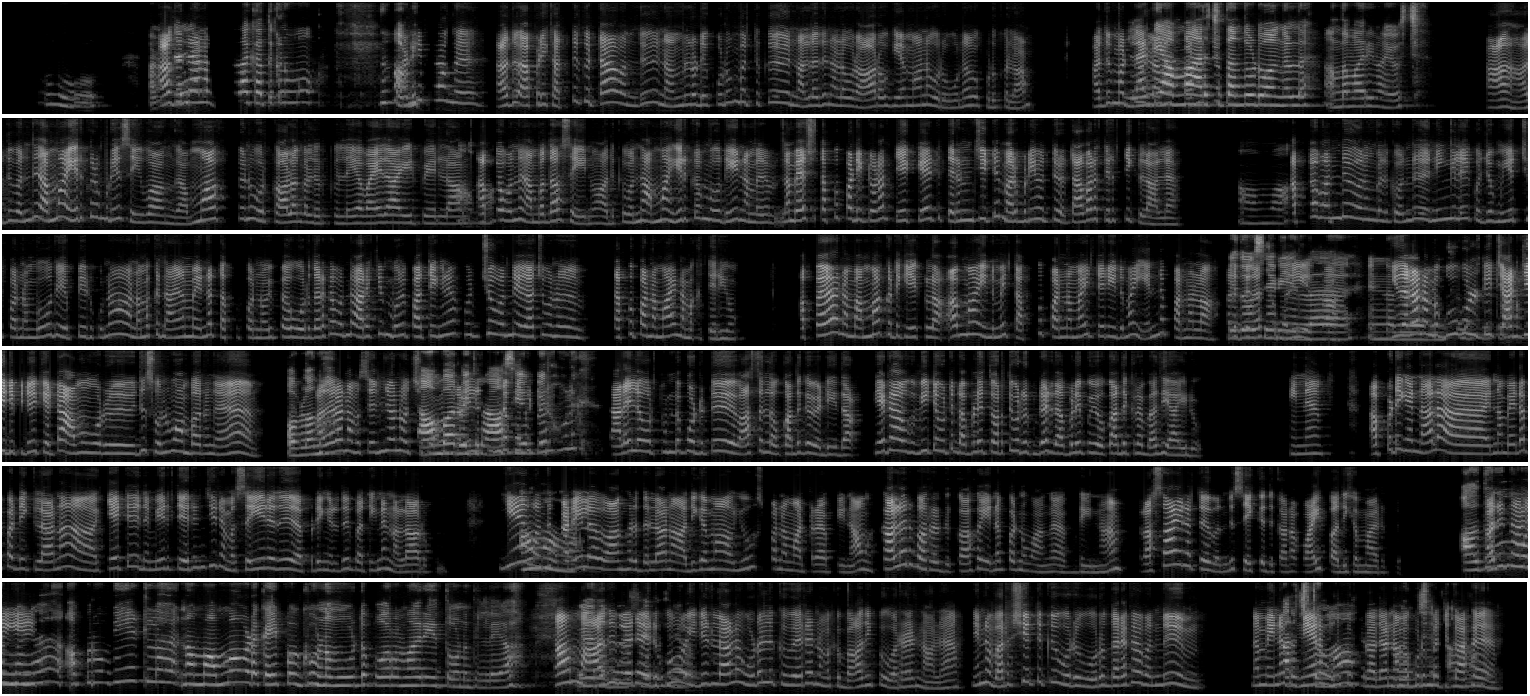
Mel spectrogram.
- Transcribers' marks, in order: chuckle; other noise; laughing while speaking: "அவ்ளோதான். சாம்பார் வைக்கிற ஆசையே போயிரும் உங்களுக்கு!"; laughing while speaking: "ஏனா, அவங்க வீட்ட விட்டு நம்மள … உக்காந்துக்குற மாரி ஆயிரும்"; "சேக்கறதுக்கான" said as "சேக்கதுக்கான"; laughing while speaking: "போற மாரி தோணுது இல்லையா?"; "இதுனால" said as "இதுளால"; other background noise
- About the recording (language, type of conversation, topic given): Tamil, podcast, மசாலா கலவையை எப்படித் தயாரிக்கலாம்?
